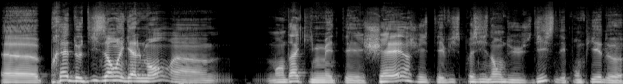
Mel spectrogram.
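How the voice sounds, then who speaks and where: A man with a fairly low pitch speaks at a fairly slow pace with very wide pitch swings, in a very clean recording with a silent background. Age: 60s. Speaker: local politician, mayoral candidate. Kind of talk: radio debate self-introduction. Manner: halting, many hesitations.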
